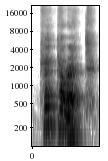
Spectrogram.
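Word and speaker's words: cataract: 그다음에 워터폴 예 그다음에 캐터렉트 큰 폭포를 캐터렉트라 그럽다. 캐릭트 캐릭트 그러는데요. 캐터 실제 발음은 캐는 법칙에서 캐터가 아니라 모음과 모음 사이에는 T나 d를 르 발음을 하는 거죠.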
